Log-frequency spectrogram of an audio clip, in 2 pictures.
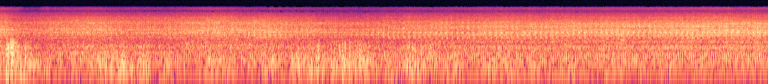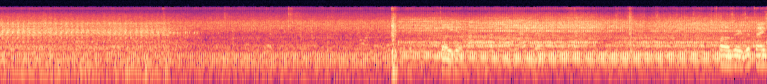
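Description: A mini excavator's diesel engine runs steadily while its boom is moved and folded up. About three-quarters of the way in, a sharp click comes, and a louder, different steady engine sound follows.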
